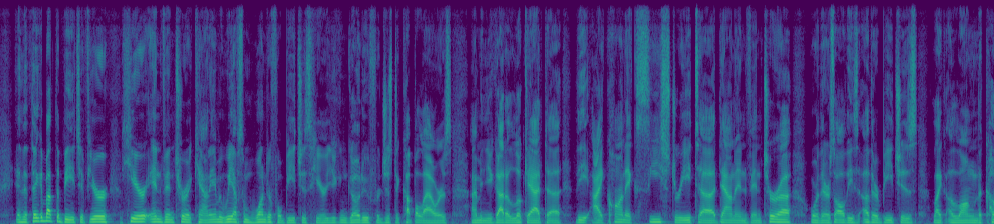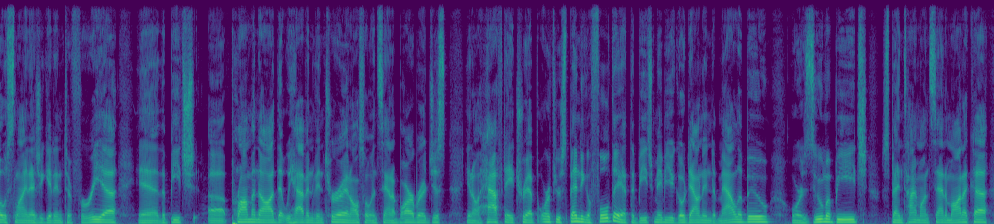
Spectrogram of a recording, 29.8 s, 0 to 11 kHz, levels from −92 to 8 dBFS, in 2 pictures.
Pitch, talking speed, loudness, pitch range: 110 Hz, 215 wpm, -27 LUFS, 100-120 Hz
